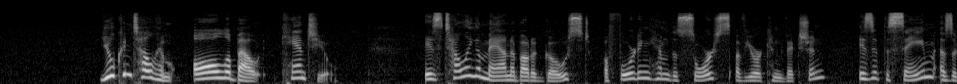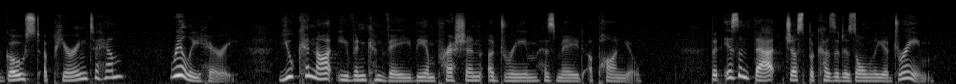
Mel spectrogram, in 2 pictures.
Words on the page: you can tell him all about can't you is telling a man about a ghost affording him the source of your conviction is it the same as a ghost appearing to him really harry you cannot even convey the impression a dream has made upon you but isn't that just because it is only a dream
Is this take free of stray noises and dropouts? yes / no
yes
